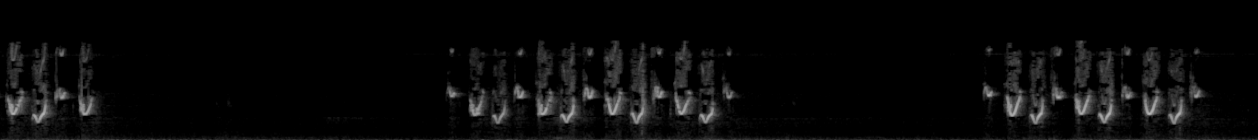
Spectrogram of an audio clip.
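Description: Cinereous tit giving quick bursts of five to eight high, sharp chirped notes, each burst about a second long and repeating roughly every four seconds.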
